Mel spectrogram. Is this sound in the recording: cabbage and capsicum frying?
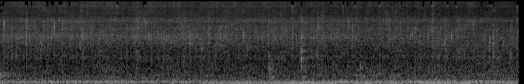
yes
